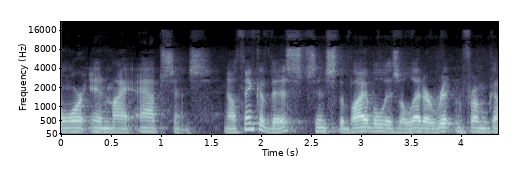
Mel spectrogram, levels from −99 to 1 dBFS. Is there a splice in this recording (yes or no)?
no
